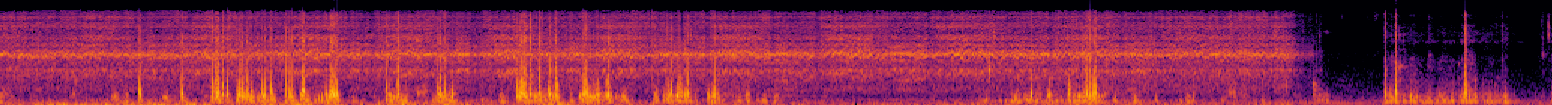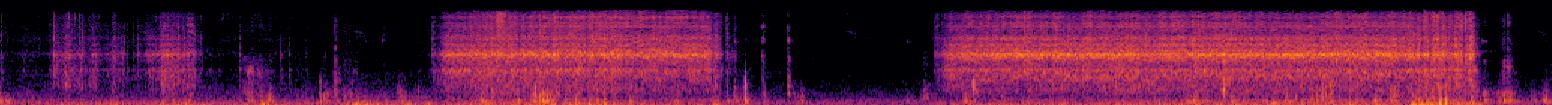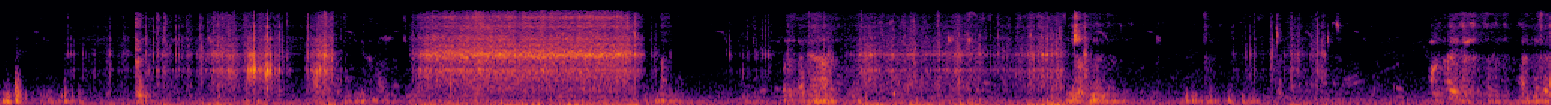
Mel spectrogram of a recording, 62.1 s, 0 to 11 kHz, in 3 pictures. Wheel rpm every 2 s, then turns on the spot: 120, 120, 120, 120, 120, 110, 110, 120, 70, 0, 10, 20, 0, 70, 120, 10, 30, 110, 120, 110, 20, 10, 20, 50, 100, 10, 20, 10, 0, 0, 0.
20-24 44-46 52-56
